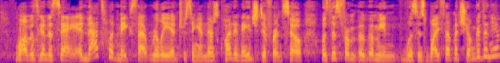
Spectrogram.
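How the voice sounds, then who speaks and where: A woman with a fairly high pitch talks at a very fast pace with hardly any pauses, very even loudness and ordinary pitch variation, over noticeable background noise. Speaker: TV news reporter. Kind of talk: live TV field interview. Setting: museum gallery, live broadcast. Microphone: voice echoing in the room.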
